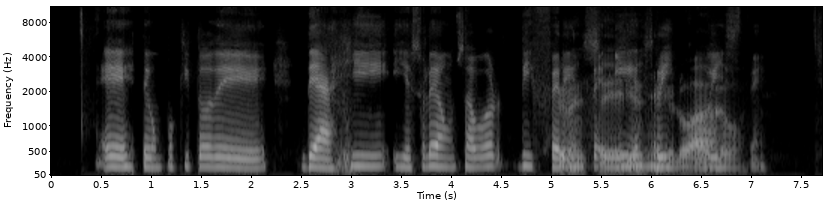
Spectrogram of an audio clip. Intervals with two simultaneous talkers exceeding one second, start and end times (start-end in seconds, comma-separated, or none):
5.0-7.0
